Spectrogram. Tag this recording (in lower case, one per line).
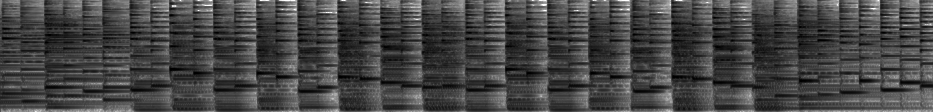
music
